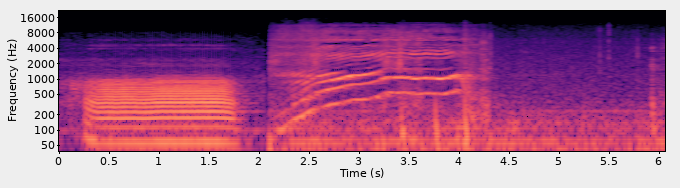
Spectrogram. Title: Ranking Funny snoring sounds 😂#tiktok #funny #snoring #fyp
